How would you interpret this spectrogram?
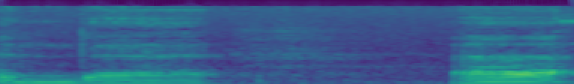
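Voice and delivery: ordinary talk, nothing marked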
